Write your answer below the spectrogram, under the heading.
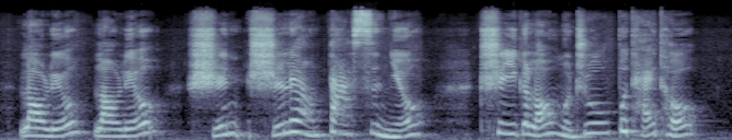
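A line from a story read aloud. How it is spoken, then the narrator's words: Loud. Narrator (Chinese): 刘姥姥高声说道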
